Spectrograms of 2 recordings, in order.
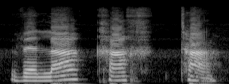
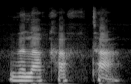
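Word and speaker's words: וְלָקַחְתָּ: This is kach, ve la kach, and the shiva is silent. And then this tav with the kamatz under is ta. So vela kach ta, vela kach ta, and vela kach ta.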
